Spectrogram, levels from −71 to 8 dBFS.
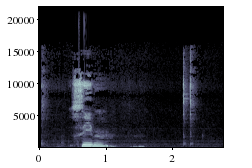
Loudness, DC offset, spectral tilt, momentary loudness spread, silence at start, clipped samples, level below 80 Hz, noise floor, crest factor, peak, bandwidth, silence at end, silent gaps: -13 LUFS; under 0.1%; -3 dB/octave; 26 LU; 0.05 s; under 0.1%; -50 dBFS; -50 dBFS; 18 dB; 0 dBFS; over 20 kHz; 0.45 s; none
